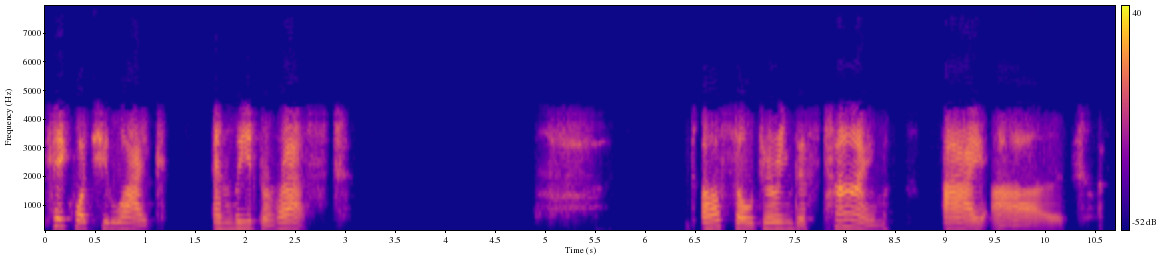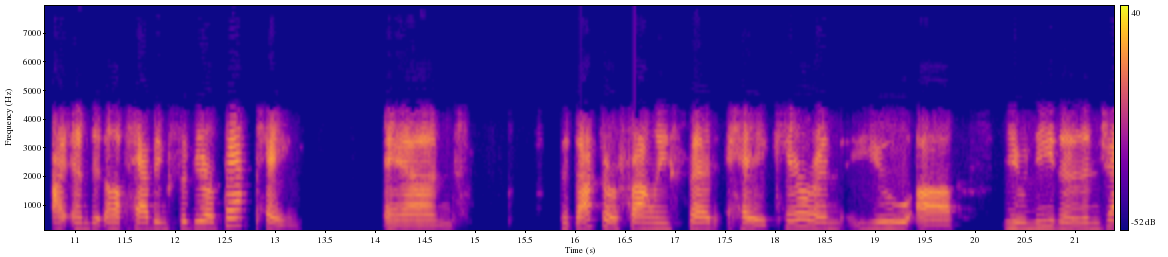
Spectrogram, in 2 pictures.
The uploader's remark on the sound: from the 100 Pounders Phone Meeting, 3/18/23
